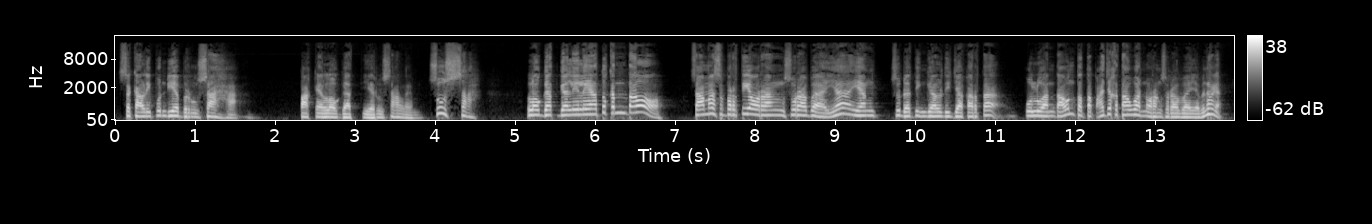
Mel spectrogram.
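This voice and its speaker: A man preaching a sermon, reading scripture and pressing his points with rhetorical questions and sharp emphasis. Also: on the high side, lively intonation, moderate pace, dry recording, clean studio sound.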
